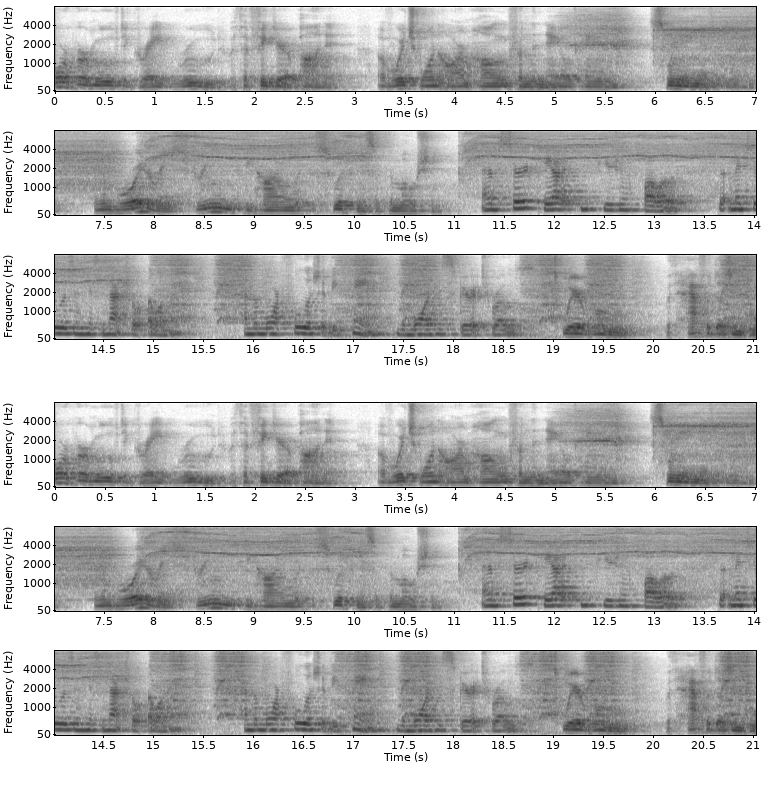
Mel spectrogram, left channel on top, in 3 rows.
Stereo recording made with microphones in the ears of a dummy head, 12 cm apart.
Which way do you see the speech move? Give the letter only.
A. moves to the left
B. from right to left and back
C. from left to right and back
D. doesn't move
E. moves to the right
D.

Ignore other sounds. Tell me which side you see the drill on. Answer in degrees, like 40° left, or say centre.
20° right.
